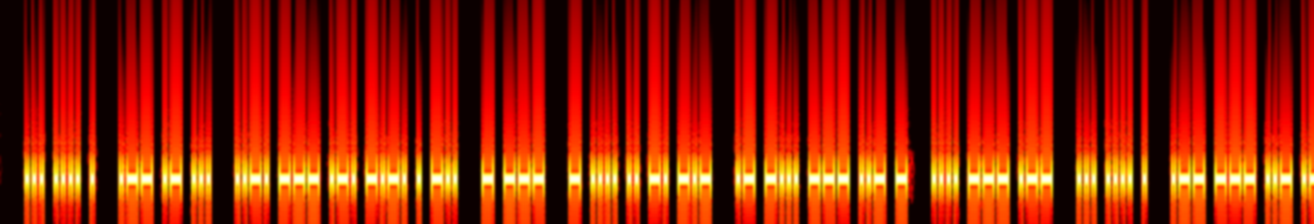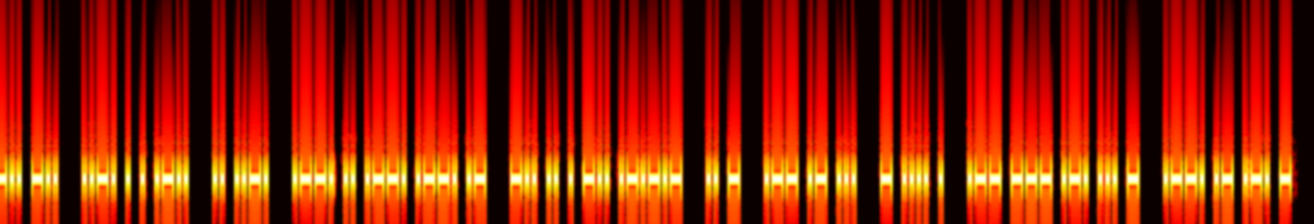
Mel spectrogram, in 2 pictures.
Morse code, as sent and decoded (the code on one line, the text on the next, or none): ... .... / .-- .- ... / ..-. --- .-. -.-. -.. / - --- / - .... .. -. -.- / .- -... --- ..- - / .... --- .-- / ... .... / .-- --- ..- .-.. -.. / ..-. . .-.. / .. ..-. / .--. .. .--. .--. .- / -.. .. -.. .-.-.- / .. - / .-- .- ... / - .... / .-- --- .-. ... - / .--. .- .-. -
SHE WAS FORCED TO THINK ABOUT HOW SHE WOULD FEEL IF PIPPA DIED. IT WAS THE WORST PART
